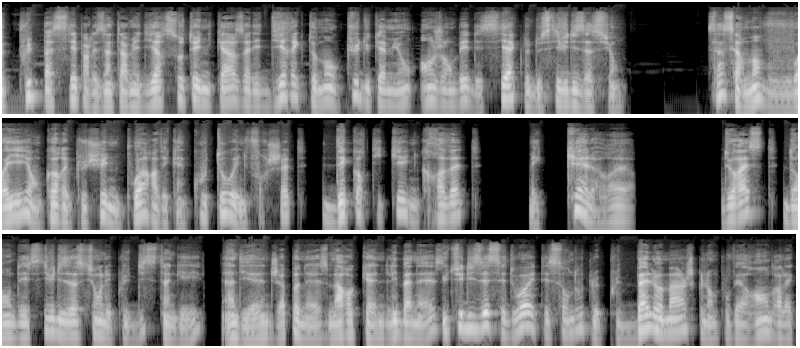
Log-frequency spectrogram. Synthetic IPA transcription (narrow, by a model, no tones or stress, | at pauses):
nəplypasepaʁlezɛ̃t̪ɛʁmed̪jɛʁsot̪eynkazaled̪iʁɛk̚t̪əmɑ̃okʲyd̪ykamjɔ̃ɑ̃ʒɑ̃bed̪esjɛkləd̪əsivilizasjɔ̰̃ | sɛ̃sɛʁmɑ̃vuvwajeɑ̃kɔʁeplyʃeynpwaʁavɛkɛ̃kut̪oeynfuʁʃɛt̪ | d̪ekɔʁt̪ʰikʲʰeynkχəvɛt̪ | mɛ | kʲʰɛlɔʁœʁ | d̪yʁɛst̪d̪ɑ̃d̪esivilizasjɔ̃leplyd̪ist̪ɛ̃ɡʲe | ɛ̰̃d̪jɛnʒapɔnɛzmaʁɔkʲɛnlibanɛzyt̪ilizesed̪waet̪ɛsɑ̃d̪ut̪ləplybɛlɔmaʒkəlɔ̃puvɛʁɑ̃d̪ʁala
